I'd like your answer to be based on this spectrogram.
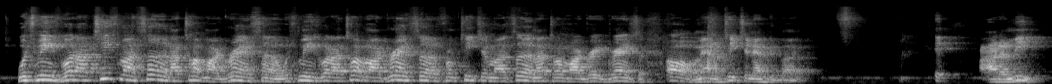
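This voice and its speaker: A man with a fairly high pitch speaks at a moderate pace in an animated tone with lively intonation. Noticeable background noise and audible room echo surround him. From US Midwest, Toledo, Ohio. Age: 40s. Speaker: tarot reader. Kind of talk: casual livestream monologue. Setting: livestream.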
